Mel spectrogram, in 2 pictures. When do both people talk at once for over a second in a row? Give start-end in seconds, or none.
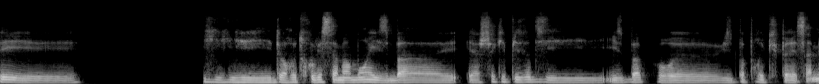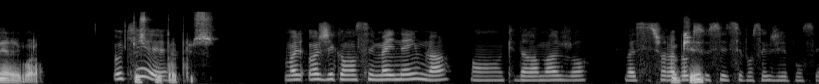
none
